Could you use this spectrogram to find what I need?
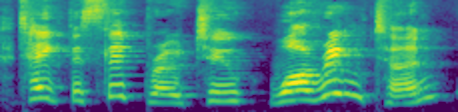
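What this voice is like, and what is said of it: American sat-nav voice impression. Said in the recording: “Sat-navs are the best when it's an American voice and they can't read out every single place in the UK. So they have to piece it together.”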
